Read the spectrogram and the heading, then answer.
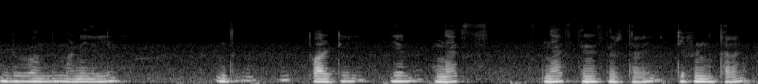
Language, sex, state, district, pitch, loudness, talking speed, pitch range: Kannada, male, Karnataka, Koppal, 130 Hz, -19 LUFS, 95 wpm, 125-140 Hz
